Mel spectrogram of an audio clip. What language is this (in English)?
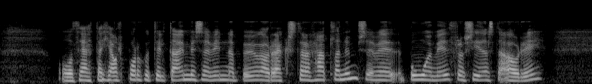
Icelandic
